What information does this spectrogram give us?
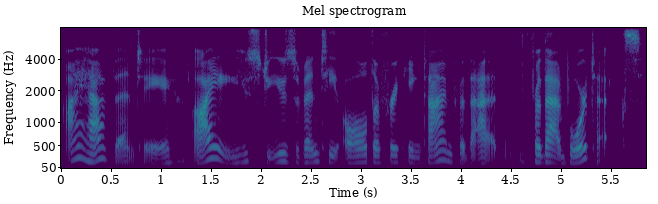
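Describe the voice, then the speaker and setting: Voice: medium pitch, unhurried, dry recording. Gushing reaction co-host, dry close sound. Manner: gushing, expressive fan talk. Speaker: video co-host reacting and ranking. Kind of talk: casual reaction chat.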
